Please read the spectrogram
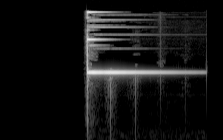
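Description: A single notification-bell ding, struck just under a second in. It rings with one clear high tone that fades out over about a second.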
